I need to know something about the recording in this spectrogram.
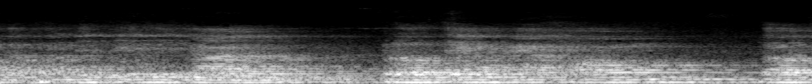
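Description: Theravada Buddhist monks chanting Pali on long held, even pitches, with a short break for breath about two seconds in.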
